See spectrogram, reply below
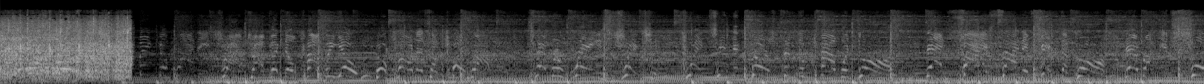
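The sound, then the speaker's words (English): A large arena crowd at an NBA basketball game involving the Celtics gives a long standing ovation for both teams, a dense roar of clapping mixed with cheers and shouts that holds steady and loud for the whole stretch, with no one speaking over it. “Standing ovation here from the crowd for both teams who are treating this just the right way.”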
